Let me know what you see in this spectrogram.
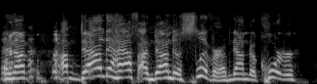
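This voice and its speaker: A woman talks at a fairly quick pace in an animated tone with lively intonation. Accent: slight Ozark. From Ozarks, US. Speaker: comedian. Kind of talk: stand-up. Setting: video call. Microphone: home garage studio.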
